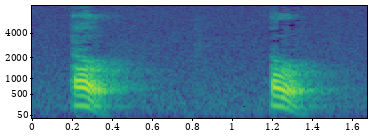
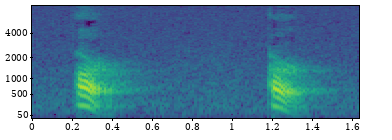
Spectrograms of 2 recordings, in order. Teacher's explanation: This is the same retroflex R sound we mentioned in lesson 1. The Mandarin R sound is like the G in prestige or the S in television, except that the tongue curls back much farther.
